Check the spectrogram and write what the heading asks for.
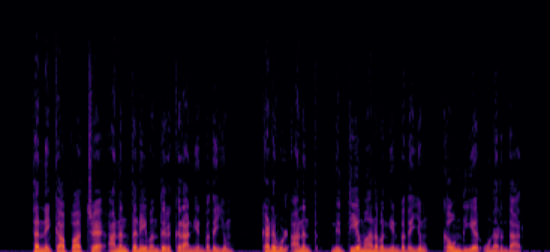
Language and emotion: Tamil, neutral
